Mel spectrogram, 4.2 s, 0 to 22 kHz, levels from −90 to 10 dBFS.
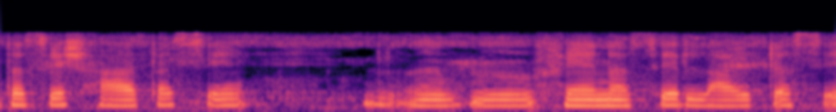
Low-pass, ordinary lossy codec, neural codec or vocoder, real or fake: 7.2 kHz; none; codec, 16 kHz, 4 kbps, X-Codec, WavLM features, trained on Multilingual LibriSpeech; fake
